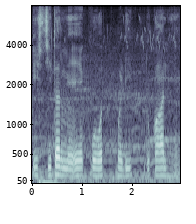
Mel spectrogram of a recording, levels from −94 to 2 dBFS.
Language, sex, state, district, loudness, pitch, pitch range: Hindi, male, Uttar Pradesh, Saharanpur, -17 LUFS, 130 Hz, 125-135 Hz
